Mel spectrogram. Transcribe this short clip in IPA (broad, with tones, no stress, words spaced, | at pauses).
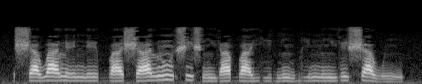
ʃa˧wa˦le˧ne˧ ba˨ʃa˨˦lũ˦ ʃe˦˨ʃĩ˨ja˨˦ ba˧ji˧dĩ˧ bi˧nĩ˧je˦ʃa˦˨ wĩ˨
